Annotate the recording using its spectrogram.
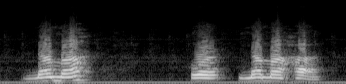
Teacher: Similarly, namaha is na, the dental na, which we don't have in English, and ma, followed by the aspirate, ha.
